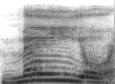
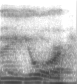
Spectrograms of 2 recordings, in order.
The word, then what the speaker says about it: Maor: Mayor. It's not mayor. It's mayor.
